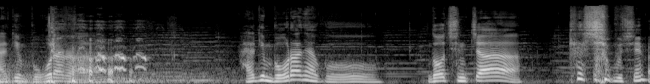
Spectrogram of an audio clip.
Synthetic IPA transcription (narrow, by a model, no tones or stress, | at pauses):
aɭɡimmoɾaɾa | aɭɡimmoɾaɲaɡu | nʌt͡ɕint͡ɕ͈a | kʰeɕibuɕʰim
